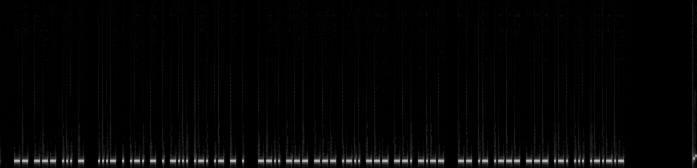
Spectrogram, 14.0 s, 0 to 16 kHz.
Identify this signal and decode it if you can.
Morse code, heard as a keyed tone, about 28 wpm, 700 Hz. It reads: MOST VERTEBRATE ZOOLOGY MAJORS.
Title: Pangram Challenge v2 - 30wpm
